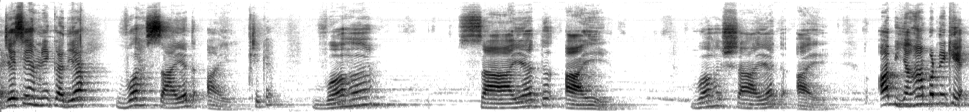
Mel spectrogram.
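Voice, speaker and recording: A woman teaching a grammar lesson, dictating notes slowly and repeating each phrase so students can write it down. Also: on the high side, fairly bright tone. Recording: echoey room.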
